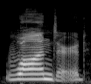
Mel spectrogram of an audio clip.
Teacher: So the first syllable, we tend to say higher, unless we're asking a question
